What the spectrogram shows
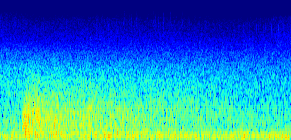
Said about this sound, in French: La tempête fait rage.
